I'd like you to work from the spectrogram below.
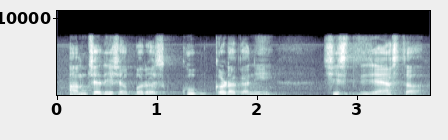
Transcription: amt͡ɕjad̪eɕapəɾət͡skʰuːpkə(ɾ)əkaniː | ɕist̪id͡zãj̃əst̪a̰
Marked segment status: incorrect: ɽ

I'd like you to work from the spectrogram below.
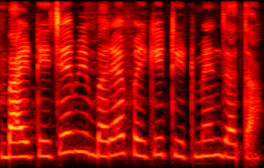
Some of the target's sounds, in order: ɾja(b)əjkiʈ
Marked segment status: incorrect: p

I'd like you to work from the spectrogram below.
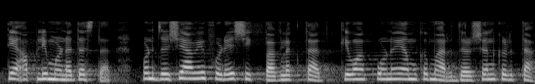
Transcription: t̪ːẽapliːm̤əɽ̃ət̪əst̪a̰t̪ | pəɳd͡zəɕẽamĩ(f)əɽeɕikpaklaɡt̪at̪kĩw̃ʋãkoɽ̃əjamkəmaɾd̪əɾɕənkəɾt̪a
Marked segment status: correct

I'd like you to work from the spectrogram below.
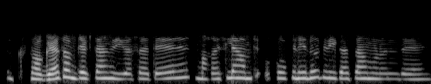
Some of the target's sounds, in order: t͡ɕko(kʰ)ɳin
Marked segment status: incorrect: k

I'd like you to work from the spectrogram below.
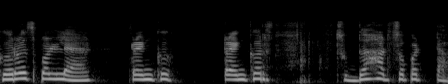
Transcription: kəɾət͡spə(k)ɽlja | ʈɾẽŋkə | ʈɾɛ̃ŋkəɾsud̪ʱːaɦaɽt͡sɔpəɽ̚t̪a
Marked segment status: incorrect: none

